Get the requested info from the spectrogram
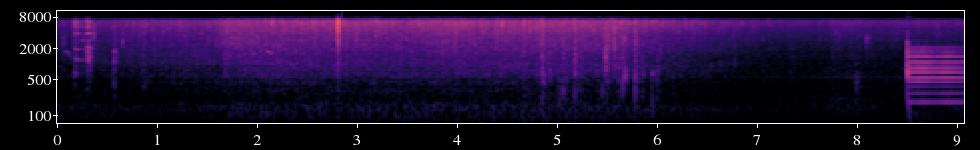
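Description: Battered chicken pieces deep-frying in a pan of hot oil, sizzling steadily with a few pops and spatula ticks; the sizzle starts about a second and a half in and fades out by about seven seconds. Near the end, background music comes in loudly.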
